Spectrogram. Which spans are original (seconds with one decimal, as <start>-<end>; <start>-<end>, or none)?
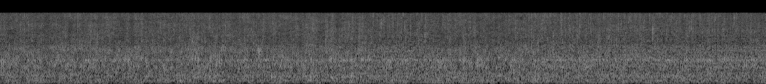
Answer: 3.7-4.4; 5.4-7.7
